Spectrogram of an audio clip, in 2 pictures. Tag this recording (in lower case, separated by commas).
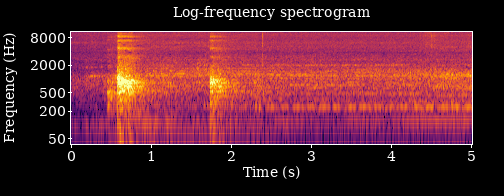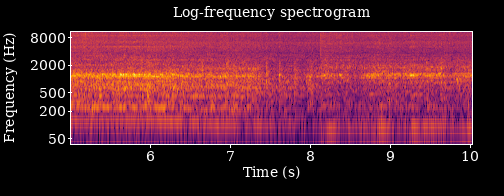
car, vehicle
